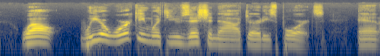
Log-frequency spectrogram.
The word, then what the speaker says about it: Yousician: It's spelled, Musician. Spelled YOUSICIAN. Like musician, but you.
